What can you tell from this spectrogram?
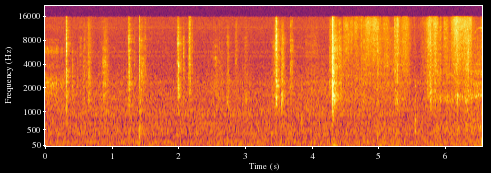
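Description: Faint paper rustles and light flicks as the pages of a glossy booklet are turned by hand, with one sharper tick about four seconds in.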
